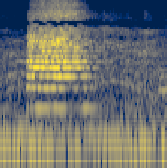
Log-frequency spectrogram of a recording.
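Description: A vehicle horn sounds one toot of about a second at a single steady pitch, over a steady low rumble.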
